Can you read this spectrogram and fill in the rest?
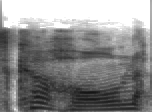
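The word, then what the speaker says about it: cajón: And racquetball, volleyball, doing some musical things with the guitar and the cajon. Am I saying that right? – It's cajon.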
